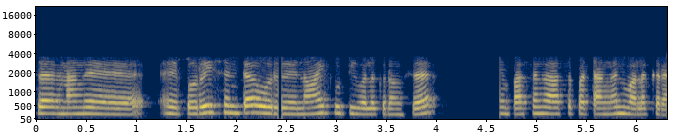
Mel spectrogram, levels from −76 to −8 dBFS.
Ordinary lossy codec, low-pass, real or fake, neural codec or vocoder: none; 3.6 kHz; real; none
